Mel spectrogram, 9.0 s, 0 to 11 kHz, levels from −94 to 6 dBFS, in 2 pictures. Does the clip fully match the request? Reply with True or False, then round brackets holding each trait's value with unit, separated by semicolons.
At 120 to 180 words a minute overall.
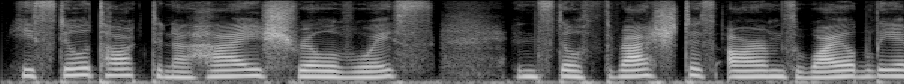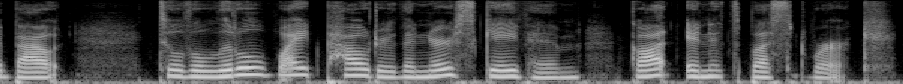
False (195 wpm)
